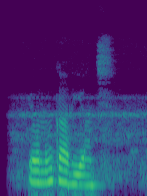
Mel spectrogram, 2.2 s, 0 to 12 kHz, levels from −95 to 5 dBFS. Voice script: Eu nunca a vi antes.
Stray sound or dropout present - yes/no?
no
